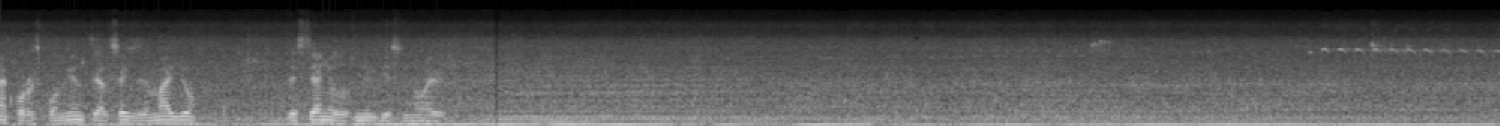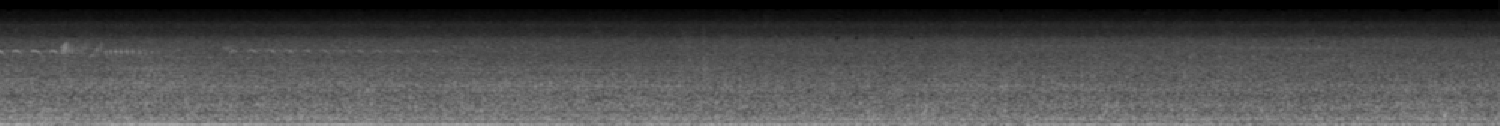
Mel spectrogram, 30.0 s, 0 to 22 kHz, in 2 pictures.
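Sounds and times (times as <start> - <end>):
low rumble and hiss: 0.0 - 30.0
bird trilling chirps: 10.8 - 11.2, 13.1 - 16.6.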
